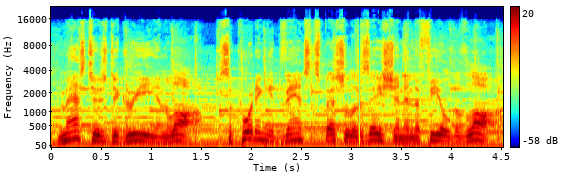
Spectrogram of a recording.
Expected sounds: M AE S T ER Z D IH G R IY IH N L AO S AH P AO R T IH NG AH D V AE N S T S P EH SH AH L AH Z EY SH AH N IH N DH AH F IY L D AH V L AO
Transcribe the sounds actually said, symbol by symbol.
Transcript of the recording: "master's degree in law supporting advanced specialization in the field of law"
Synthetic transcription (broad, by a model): M AE S T ER Z D IH G R IY IH N L AO S AH P AO R T IH NG AH D V AE N S T S P EH SH AH L AH Z EY SH AH N IH N DH AH F IY L D AH V L AO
